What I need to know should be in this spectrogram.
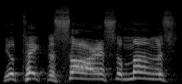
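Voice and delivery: high, slow shouted declaration; loud pulpit shout, words stretched out; full-force preaching. Real, not acted. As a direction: cry out the truth to the congregation.

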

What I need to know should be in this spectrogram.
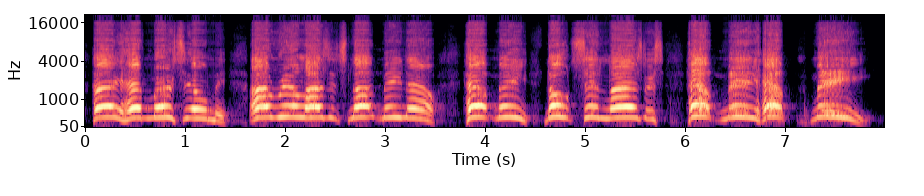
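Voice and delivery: high, loud, shouted begging; desperate plea from hell. Pretend. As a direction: cry out for help like a damned man. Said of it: "It seems to me like he'd have been".

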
